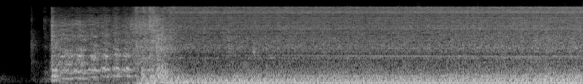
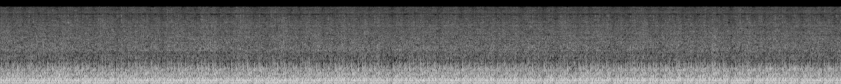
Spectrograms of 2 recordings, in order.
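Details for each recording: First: Ford Falcon XB hardtop during restoration, after earlier noise that went away, slight sump bolt oil leak: brief crank, fires within a second, steady even idle with no knocks or ticks; normal start and idle. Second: Ford Falcon XB hardtop under restoration, first start after rewiring, no oil pressure gauge connected: starter and running sound fine, but a loud rough engine carries an uneven knock about three beats a second; knocking noise when running, source unclear.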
